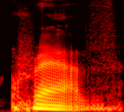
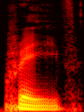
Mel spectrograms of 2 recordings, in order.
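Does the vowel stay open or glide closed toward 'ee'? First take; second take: open; glides closed. First: The vowel stays open without closing. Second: The vowel glides closed toward 'ee'. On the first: The speaker calls it wrong. "他会念成crave，这样不对" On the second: The speaker calls it right. "然后你念快crave，这样就OK"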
